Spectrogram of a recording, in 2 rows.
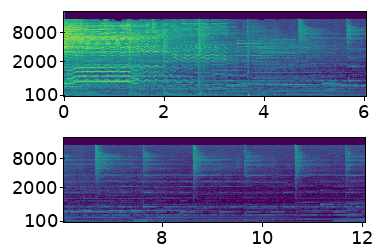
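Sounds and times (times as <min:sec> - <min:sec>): singer holding long note: 0:00.0 - 0:05.6
band with keyboards playing: 0:00.0 - 0:12.0.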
